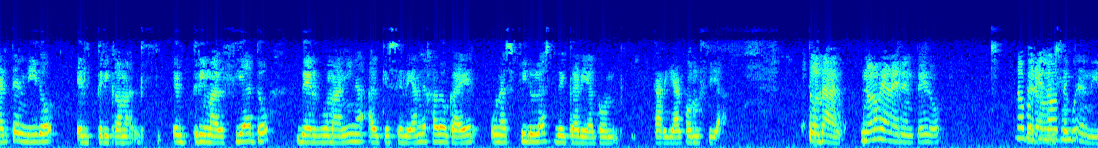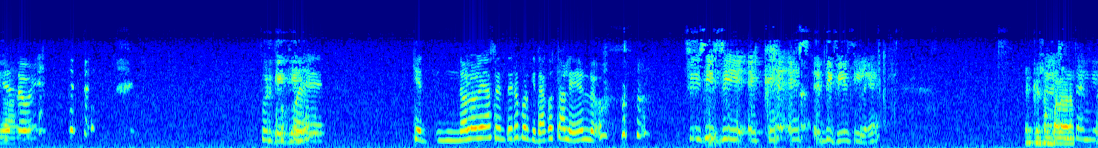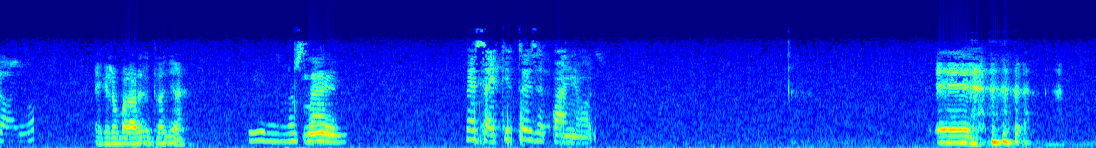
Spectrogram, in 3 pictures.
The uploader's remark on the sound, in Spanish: Perdón de antemano por la calidad del audio, el skype y nuestros wifis no dan para más.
